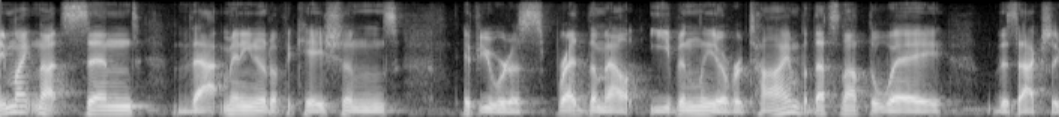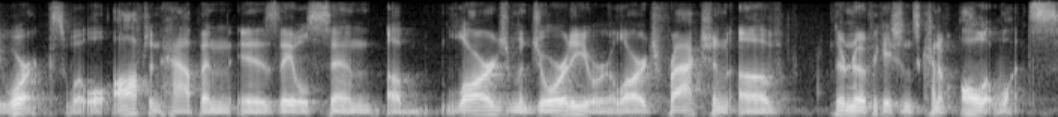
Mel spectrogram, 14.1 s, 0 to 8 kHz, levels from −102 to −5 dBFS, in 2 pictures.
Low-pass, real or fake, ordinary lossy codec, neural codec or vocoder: 7.2 kHz; real; Opus, 64 kbps; none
